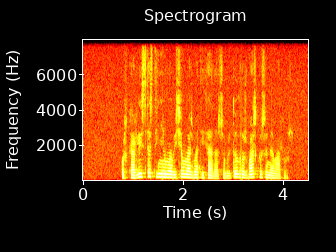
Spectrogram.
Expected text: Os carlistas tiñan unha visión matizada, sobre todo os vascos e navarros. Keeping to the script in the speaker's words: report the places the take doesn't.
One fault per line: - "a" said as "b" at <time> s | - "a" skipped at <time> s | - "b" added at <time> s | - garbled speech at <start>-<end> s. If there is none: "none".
- "máis" added at 2.1 s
